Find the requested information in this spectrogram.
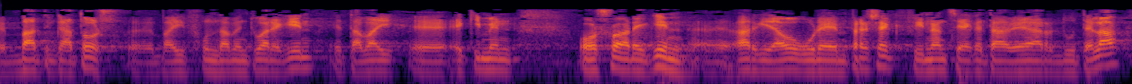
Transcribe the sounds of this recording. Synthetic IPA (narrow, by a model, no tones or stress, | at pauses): bat̪ɡat̪o̞sbajfund̪ame̞nt̪uaɾe̞kine̞t̪aβaje̞̰kime̞n | o̞so̞aɾe̞kinaɾɣiðaɣ̞o̞ɣ̞uɾe̞ːmpɾe̞se̞kfinant͡siake̞t̪aβ̞e̞aɾðut̪e̞la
